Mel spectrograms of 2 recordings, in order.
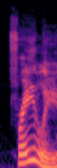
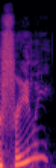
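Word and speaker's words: Frehley: going to hear ace fraley as i found out it's pronounced that's what um it was never freely it was never freely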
